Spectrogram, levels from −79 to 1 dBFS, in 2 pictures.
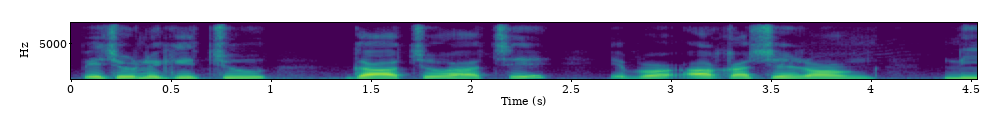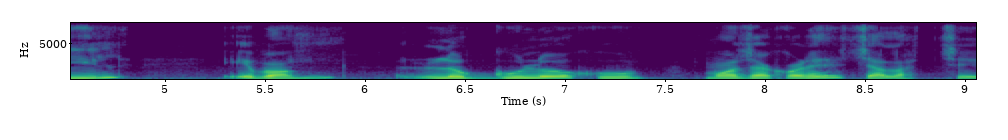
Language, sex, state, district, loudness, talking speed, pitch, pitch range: Bengali, male, West Bengal, Jalpaiguri, -19 LUFS, 95 wpm, 190 Hz, 180-215 Hz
